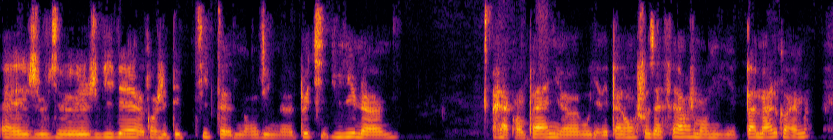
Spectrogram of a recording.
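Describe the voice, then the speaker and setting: Her pitch sits fairly low for a woman. She speaks in a monotone, flat way. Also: moderate pace. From rural France. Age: 30s. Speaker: physician. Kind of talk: interview. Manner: halting, many hesitations.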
